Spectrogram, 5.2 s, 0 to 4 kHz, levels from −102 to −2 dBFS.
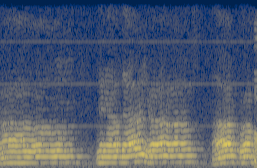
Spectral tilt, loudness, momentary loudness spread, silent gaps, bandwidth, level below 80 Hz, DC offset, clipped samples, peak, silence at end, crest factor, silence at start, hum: -12.5 dB/octave; -25 LUFS; 13 LU; none; 4 kHz; -56 dBFS; under 0.1%; under 0.1%; -10 dBFS; 0 s; 16 dB; 0 s; none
